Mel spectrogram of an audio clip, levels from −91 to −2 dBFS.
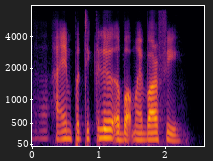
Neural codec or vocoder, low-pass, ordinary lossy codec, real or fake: codec, 16 kHz, about 1 kbps, DyCAST, with the encoder's durations; 7.2 kHz; none; fake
